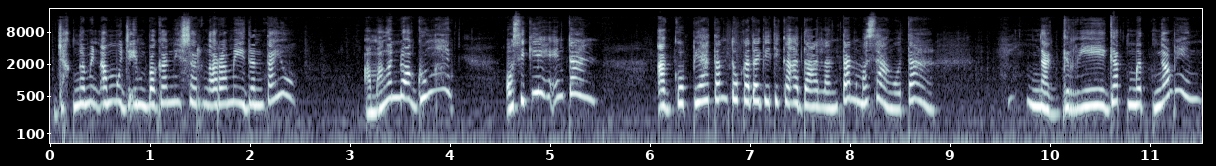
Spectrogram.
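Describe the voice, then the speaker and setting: A woman as a very high, whiny schoolgirl. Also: animated, moderate pace, fairly bright tone. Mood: sulky. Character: lazy, whining teenage schoolgirl daughter. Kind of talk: Filipino radio drama acting. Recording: background noise and ambience.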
